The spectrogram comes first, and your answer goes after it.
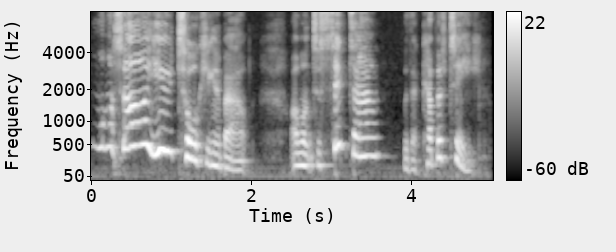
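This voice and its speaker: A woman's voice: sits high, wildly swooping pitch, a little slow, heavily acted. An actress playing a tired, indignant British wife and mother in a radio drama. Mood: weary, irritated. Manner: indignant, emphatic. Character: tired, exasperated British wife and mother, stands her ground.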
